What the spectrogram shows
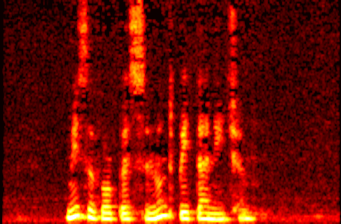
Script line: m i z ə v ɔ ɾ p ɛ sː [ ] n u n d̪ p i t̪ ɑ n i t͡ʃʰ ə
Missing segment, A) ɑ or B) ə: B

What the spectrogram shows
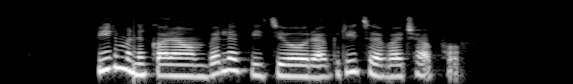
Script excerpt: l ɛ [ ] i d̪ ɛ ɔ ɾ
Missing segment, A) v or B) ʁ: A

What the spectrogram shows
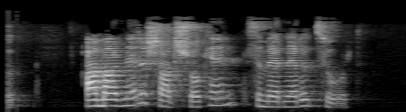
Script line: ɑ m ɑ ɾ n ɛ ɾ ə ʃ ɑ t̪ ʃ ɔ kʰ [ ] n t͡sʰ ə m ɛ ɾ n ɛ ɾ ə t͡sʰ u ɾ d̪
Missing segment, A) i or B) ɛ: B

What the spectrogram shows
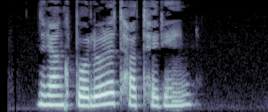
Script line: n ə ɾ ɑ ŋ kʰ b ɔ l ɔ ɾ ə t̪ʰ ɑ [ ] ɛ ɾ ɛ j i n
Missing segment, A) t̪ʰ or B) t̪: A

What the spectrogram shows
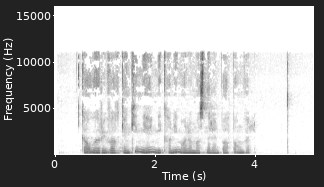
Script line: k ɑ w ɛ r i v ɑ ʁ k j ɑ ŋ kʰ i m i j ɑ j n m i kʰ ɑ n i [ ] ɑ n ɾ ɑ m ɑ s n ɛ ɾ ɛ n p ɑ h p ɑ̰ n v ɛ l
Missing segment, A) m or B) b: A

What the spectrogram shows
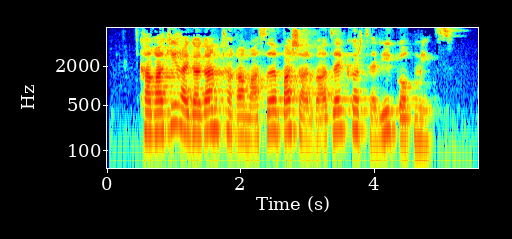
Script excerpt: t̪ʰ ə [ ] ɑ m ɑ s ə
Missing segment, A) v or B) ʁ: B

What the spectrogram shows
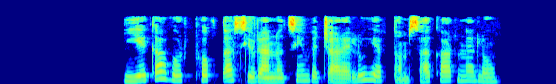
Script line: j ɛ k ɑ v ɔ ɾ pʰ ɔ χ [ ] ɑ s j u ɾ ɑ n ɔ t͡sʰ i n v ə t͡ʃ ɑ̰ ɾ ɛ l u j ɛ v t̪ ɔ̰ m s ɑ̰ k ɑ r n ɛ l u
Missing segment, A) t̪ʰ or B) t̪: B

